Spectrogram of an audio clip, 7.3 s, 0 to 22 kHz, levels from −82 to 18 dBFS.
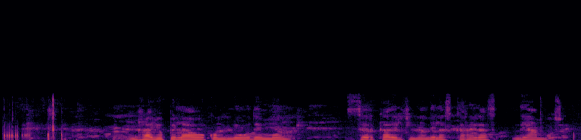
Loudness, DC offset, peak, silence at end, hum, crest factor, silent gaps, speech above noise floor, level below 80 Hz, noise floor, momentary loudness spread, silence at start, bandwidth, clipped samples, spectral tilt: -34 LUFS; under 0.1%; -10 dBFS; 0.1 s; none; 24 dB; none; 22 dB; -68 dBFS; -55 dBFS; 18 LU; 0.05 s; 7.6 kHz; under 0.1%; -7 dB/octave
